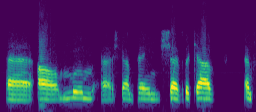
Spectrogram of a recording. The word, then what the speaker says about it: Mumm: Moom, it's spelled M-U-M-M for those who don't drink champagne, and you may want to try it because it is fantastic.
